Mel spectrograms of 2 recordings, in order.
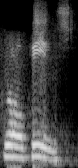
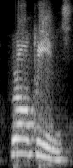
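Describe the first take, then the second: First: The stress is on the second syllable. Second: The stress is on the first syllable. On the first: The speaker calls it wrong. "not the second syllable" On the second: The speaker calls it right. "you have to say province, the first syllable"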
